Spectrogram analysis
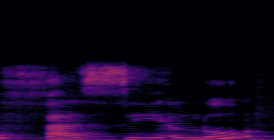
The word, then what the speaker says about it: fazê-lo: O verbo termina em e a última sílaba é a tônica, é uma oxítona terminada em é acentuada.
